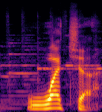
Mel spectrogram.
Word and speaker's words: whatcha: Whatcha. It sounds like a CH sound.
